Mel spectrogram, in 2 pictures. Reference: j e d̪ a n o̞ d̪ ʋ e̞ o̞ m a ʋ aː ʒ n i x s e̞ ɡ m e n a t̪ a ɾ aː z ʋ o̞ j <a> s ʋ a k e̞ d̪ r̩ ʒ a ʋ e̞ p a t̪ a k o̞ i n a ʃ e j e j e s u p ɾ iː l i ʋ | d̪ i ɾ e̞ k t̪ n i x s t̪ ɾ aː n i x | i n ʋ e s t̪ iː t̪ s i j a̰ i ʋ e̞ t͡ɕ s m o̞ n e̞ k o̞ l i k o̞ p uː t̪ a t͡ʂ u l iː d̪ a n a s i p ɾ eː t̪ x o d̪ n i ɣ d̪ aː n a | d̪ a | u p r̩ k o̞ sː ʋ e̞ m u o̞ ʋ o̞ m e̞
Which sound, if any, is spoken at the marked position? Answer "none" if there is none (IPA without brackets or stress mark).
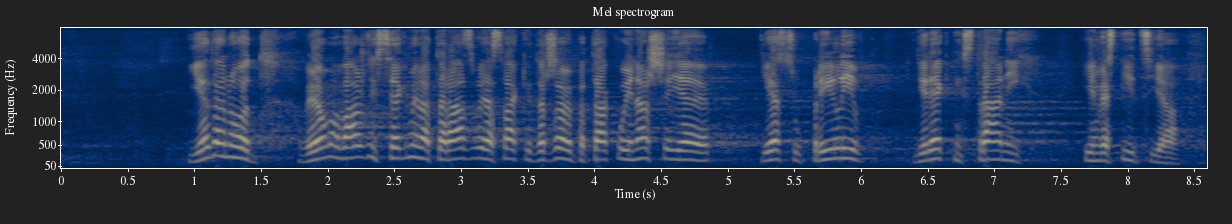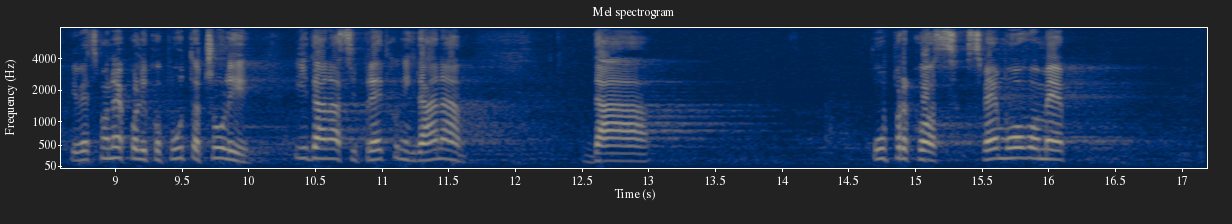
a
